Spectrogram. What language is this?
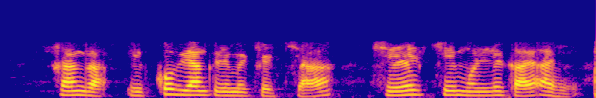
Marathi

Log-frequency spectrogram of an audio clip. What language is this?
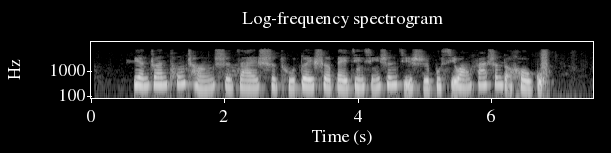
Chinese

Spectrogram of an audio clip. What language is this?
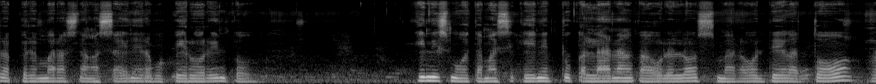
Barok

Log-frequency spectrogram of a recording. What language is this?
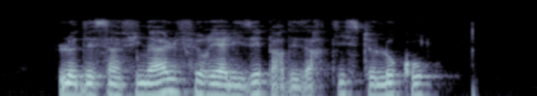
French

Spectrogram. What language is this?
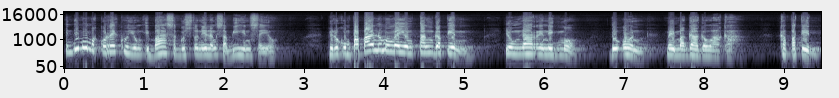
Filipino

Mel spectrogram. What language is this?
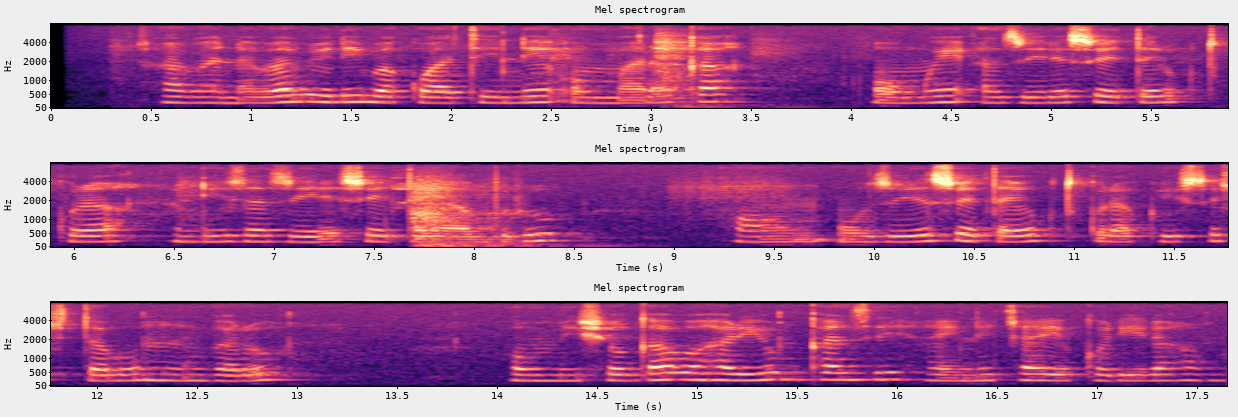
Nyankole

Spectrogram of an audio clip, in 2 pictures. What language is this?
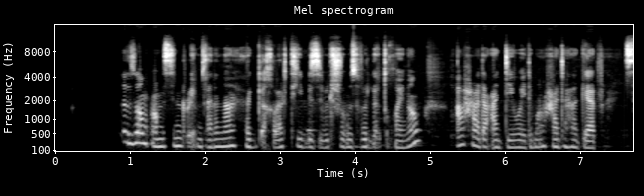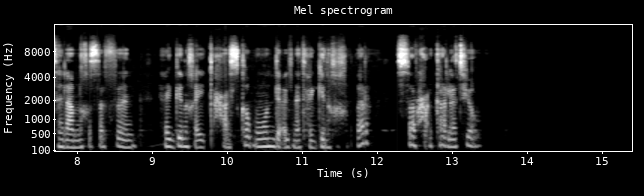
Tigrinya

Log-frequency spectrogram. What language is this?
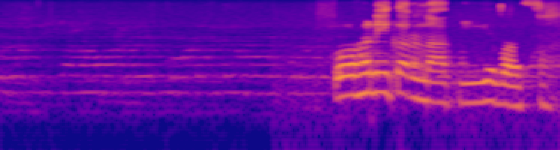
Punjabi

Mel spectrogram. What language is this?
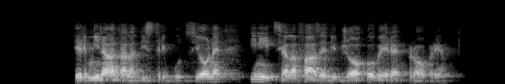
Italian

